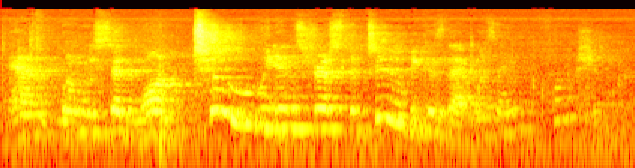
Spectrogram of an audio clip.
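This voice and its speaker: A woman coaches a room of speakers, her slightly high voice rising and falling widely as she draws words out. She sounds distant from the mic, in a strongly echoing meeting room. A steady hiss sits behind her. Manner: exaggerated drawn-out syllables when demonstrating. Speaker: speech coach. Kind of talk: teaching a workshop. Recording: echoey room, far from the mic, noisy.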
